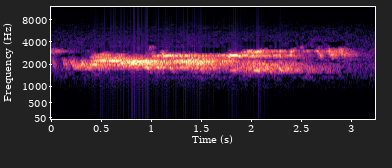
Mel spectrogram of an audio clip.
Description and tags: These are mostly blackbirds, recorded in the backyard of my house. EQed, Denoised and Amplified.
